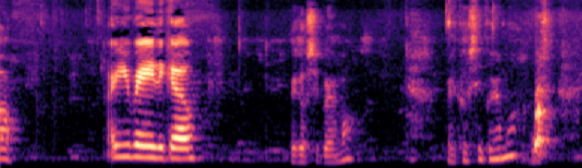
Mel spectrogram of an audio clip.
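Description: A small dog yips and whines close by.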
